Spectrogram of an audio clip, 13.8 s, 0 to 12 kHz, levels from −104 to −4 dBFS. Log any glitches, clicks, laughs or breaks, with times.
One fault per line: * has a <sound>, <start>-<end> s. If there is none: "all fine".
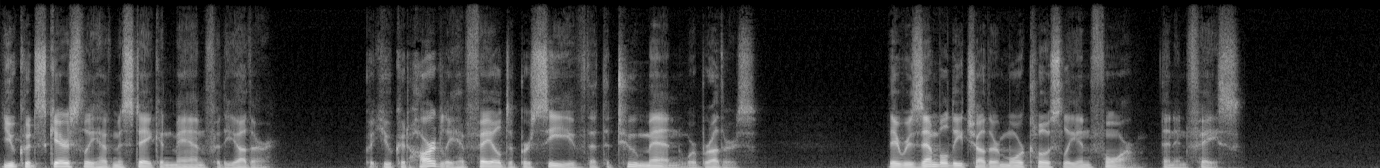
all fine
